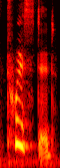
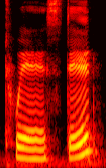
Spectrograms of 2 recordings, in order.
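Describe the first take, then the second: First: "twisted" joined quickly, high start and falling end; whole word "twisted" in a high falling tune; blended new word. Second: "Twisted" slowly split into twist and ed; syllable-by-syllable "Twisted"; parts separated. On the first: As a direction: slide "twisted" together, pitched way up then dropping. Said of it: "making a new word". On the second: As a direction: say "Twisted" in two parts, left hanging. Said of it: "substituting parts of a word". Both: Shown as a demonstration.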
